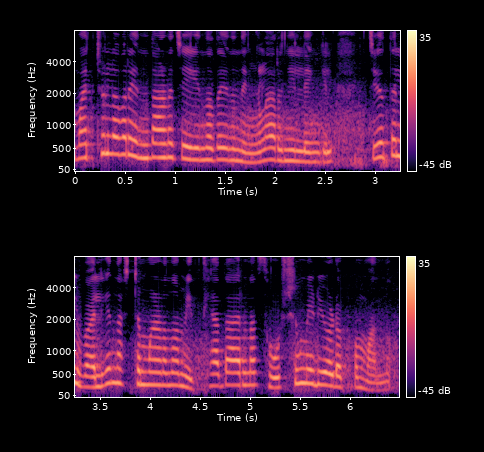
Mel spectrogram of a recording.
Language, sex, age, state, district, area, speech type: Malayalam, female, 18-30, Kerala, Kottayam, rural, spontaneous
